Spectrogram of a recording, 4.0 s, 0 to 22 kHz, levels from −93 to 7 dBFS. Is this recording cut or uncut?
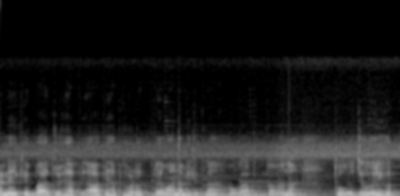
cut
